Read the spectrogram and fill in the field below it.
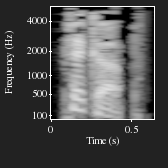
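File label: "pickup", English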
